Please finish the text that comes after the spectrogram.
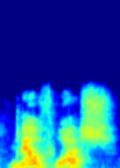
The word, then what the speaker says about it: mouthwash: Okay, and mouthwash. Mouthwash. Mm-hmm. Mouth is also, so toothpaste and mouthwash, the first part of the word will be stronger. Mouthwash. Mouthwash. Mouthwash. More on mouth, less on wash.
